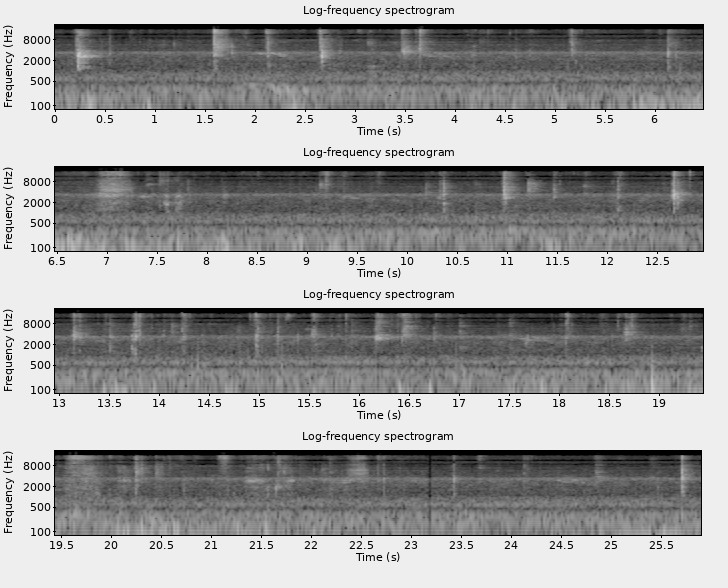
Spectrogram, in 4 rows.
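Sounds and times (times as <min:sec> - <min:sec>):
person chewing food: 0:00.2 - 0:06.4, 0:07.4 - 0:24.3, 0:25.4 - 0:25.9.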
